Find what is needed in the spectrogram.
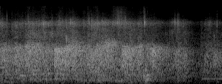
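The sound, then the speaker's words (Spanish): Congregation applauding in a church service, a steady, dense wash of clapping that holds at an even loudness for about two seconds, with no talking over it. “Denle un aplauso al Señor Jesús ahí.”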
